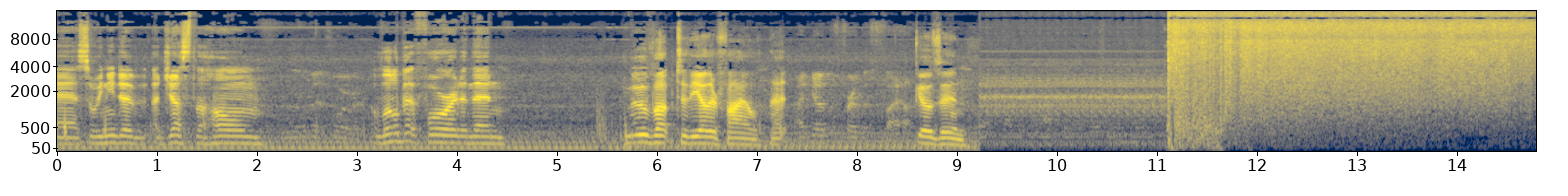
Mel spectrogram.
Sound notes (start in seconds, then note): 11.1 water hisses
